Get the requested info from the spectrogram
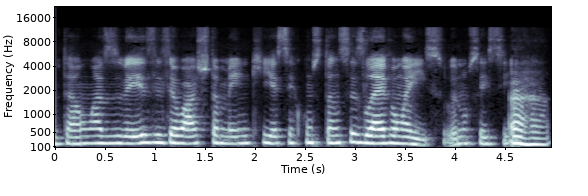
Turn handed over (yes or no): yes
